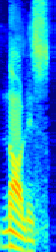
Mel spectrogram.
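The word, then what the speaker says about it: knowledge: সি টি আইবি এ জিকটিভ এ জিটিভ এখানে উচ্চারণটা হবে ডি উচ্চারিত হবে জেটিভ নালেস নলেজ কেন ডব এলই জি নলেজ ডি উচ্চারিত হবে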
